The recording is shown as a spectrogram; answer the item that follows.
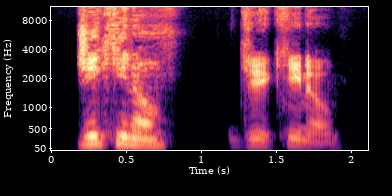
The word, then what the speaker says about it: Giacchino: Giacchino.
